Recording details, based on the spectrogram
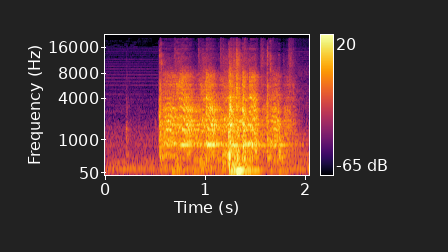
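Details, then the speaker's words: Motorcycle with a low battery that cranked too slowly to fire, now jump-started with a Duracell DRLJS20 jump starter: brisk, even, strong cranking that quickly picks up and starts the bike without any problem. "Oh yeah, that sounds better. Opa! So as you can see, it did start off, it did start the bike without really any problem at all, and it worked out great."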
